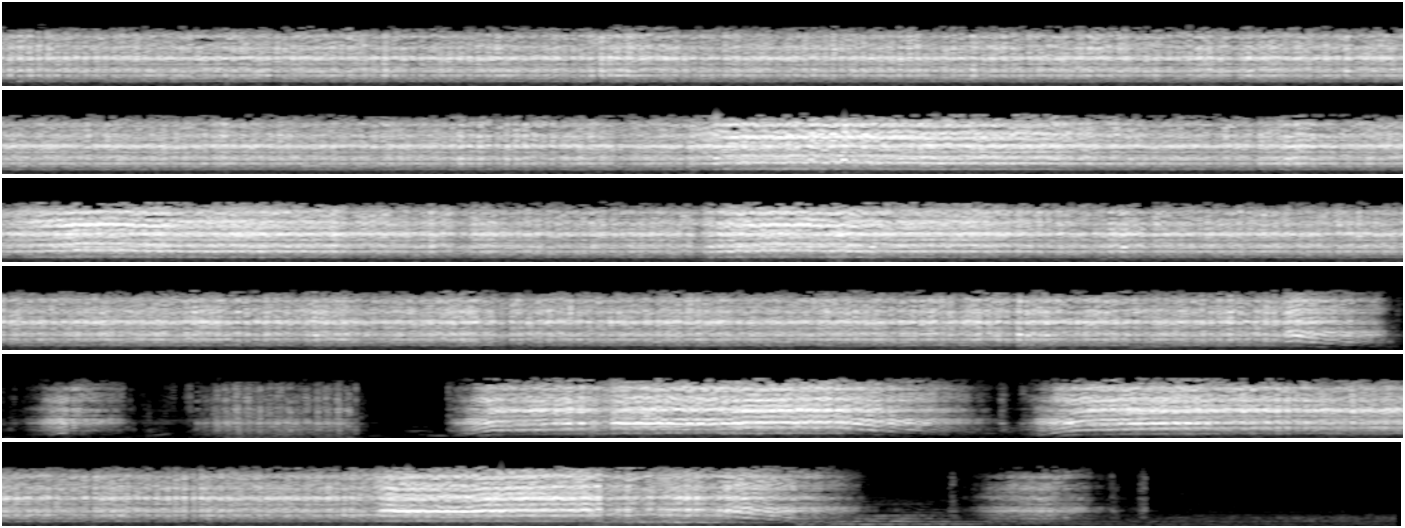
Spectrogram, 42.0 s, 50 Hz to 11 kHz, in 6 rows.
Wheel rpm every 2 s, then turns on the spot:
200, 200, 200, 200, 200, 200, 200, 200, 200, 200, 200, 200, 200, 160, 20, 130, 90, 190, 200, 90, 10.
40-42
